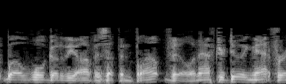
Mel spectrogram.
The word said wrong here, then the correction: Blountville: a couple of weeks, I had a judge stop me and go, it's pronounced Bluntville.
